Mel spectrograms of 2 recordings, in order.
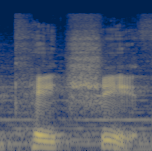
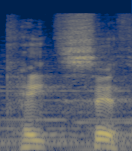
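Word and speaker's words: Cait Sith: Special mention to Kate Sheath, or Kate Sith if you prefer. Doesn't matter how you pronounce it, because of Reeve.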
